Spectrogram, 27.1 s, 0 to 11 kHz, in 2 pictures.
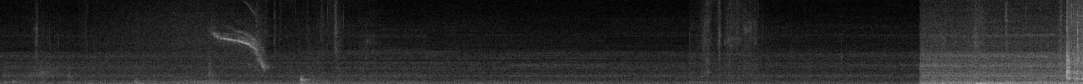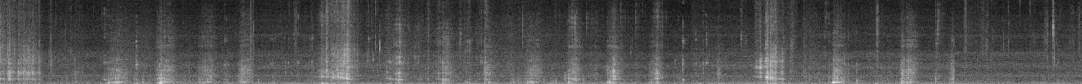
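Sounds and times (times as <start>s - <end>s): steady low hum: 0.0s - 8.8s, 9.6s - 27.0s
crunching cookies being chewed: 13.2s - 27.0s.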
